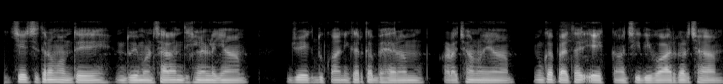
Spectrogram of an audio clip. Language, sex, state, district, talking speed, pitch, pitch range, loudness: Hindi, male, Uttarakhand, Tehri Garhwal, 225 wpm, 100 Hz, 100-105 Hz, -20 LUFS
